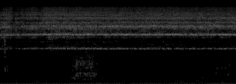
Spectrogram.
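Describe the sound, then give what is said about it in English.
Someone uses an outdoor tap: a steady, hissing rush of water pours continuously, bright and airy, with a slight dip in the flow near the start. No one speaks. “No, someone's using the outdoor tap.”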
